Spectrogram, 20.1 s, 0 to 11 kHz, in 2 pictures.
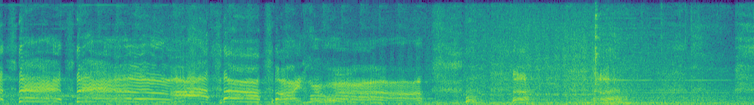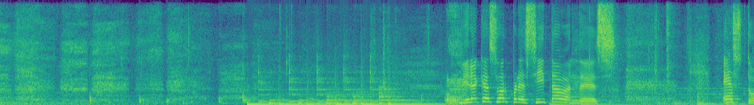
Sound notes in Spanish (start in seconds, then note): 4.2 Gemidos; 4.2 Gritos; 10.2 Ruido metálico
